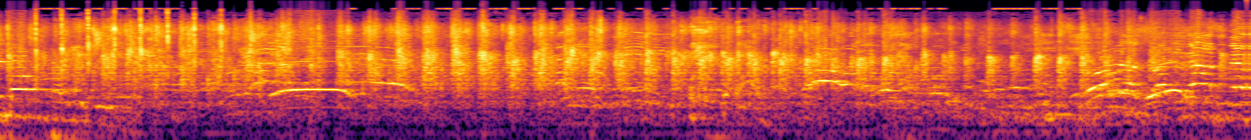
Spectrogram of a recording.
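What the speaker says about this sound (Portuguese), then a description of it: "Uma força de palmas para Jesus." Congregation at a children's church congress claps loudly and steadily in sustained applause, with voices and shouts mixed throughout the crowd noise.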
